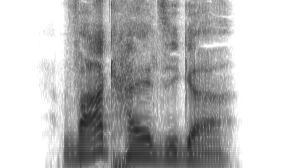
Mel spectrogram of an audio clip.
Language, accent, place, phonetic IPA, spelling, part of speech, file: German, Germany, Berlin, [ˈvaːkˌhalzɪɡɐ], waghalsiger, adjective, De-waghalsiger.ogg
- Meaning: 1. comparative degree of waghalsig 2. inflection of waghalsig: strong/mixed nominative masculine singular 3. inflection of waghalsig: strong genitive/dative feminine singular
